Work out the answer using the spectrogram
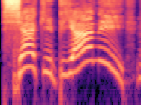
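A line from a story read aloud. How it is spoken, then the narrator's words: Shrill, squealing. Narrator (Russian): визгливо начал Рубашкин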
